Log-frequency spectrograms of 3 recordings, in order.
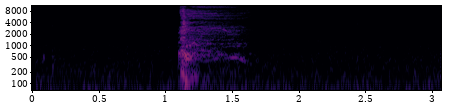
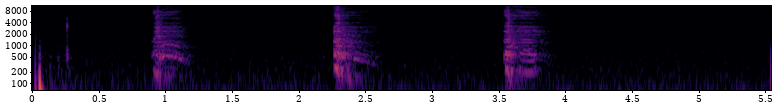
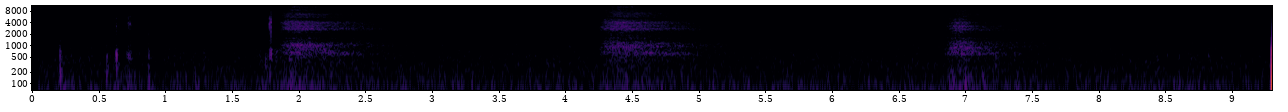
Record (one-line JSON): {"cough_length": "3.1 s", "cough_amplitude": 1549, "cough_signal_mean_std_ratio": 0.23, "three_cough_length": "5.5 s", "three_cough_amplitude": 1069, "three_cough_signal_mean_std_ratio": 0.26, "exhalation_length": "9.3 s", "exhalation_amplitude": 952, "exhalation_signal_mean_std_ratio": 0.18, "survey_phase": "beta (2021-08-13 to 2022-03-07)", "age": "18-44", "gender": "Male", "wearing_mask": "No", "symptom_cough_any": true, "symptom_runny_or_blocked_nose": true, "symptom_fatigue": true, "symptom_headache": true, "symptom_change_to_sense_of_smell_or_taste": true, "symptom_onset": "2 days", "smoker_status": "Ex-smoker", "respiratory_condition_asthma": false, "respiratory_condition_other": false, "recruitment_source": "Test and Trace", "submission_delay": "2 days", "covid_test_result": "Positive", "covid_test_method": "RT-qPCR", "covid_ct_value": 16.0, "covid_ct_gene": "ORF1ab gene", "covid_ct_mean": 16.5, "covid_viral_load": "3700000 copies/ml", "covid_viral_load_category": "High viral load (>1M copies/ml)"}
